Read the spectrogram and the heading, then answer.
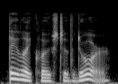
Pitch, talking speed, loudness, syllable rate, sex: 180 Hz, 305 wpm, -16 LUFS, 7.3 syllables/s, female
